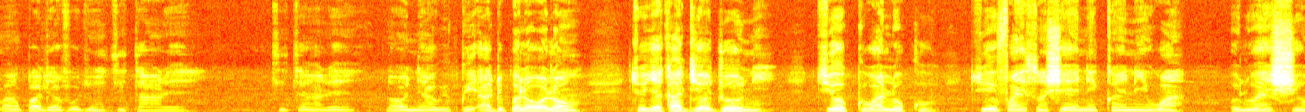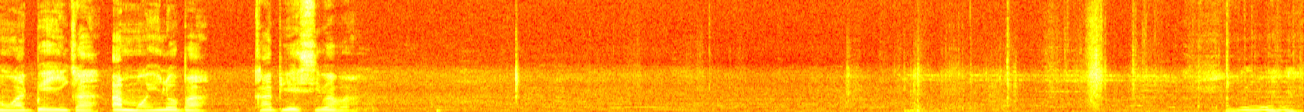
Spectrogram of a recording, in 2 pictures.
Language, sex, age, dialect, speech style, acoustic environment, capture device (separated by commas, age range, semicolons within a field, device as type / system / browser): Yoruba, male, 35-44, Nigeria - Lagos Yoruba, happy, people talking, desktop / Linux / Chrome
